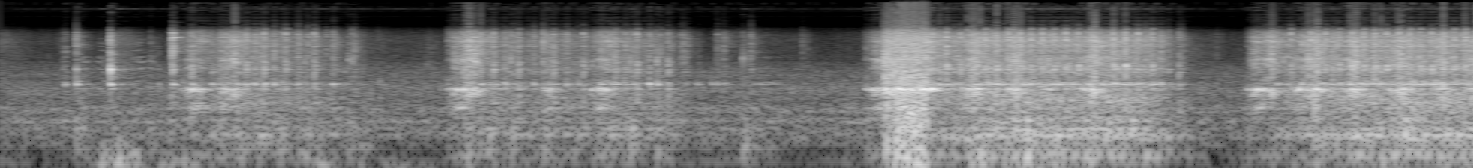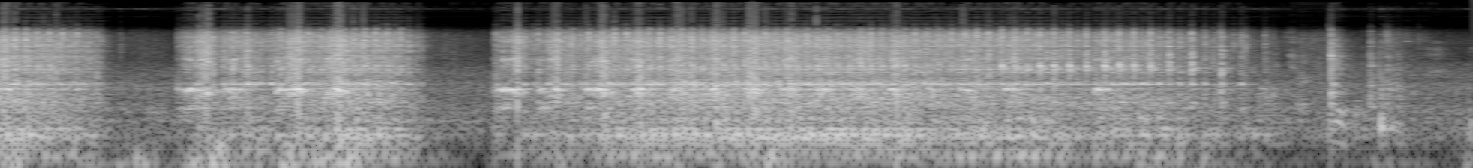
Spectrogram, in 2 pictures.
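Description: Sewing machine stitching the left and right sides of an inner pocket for a handmade handbag, running in several loud bursts of steady whirring separated by short pauses, close up with no talk.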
